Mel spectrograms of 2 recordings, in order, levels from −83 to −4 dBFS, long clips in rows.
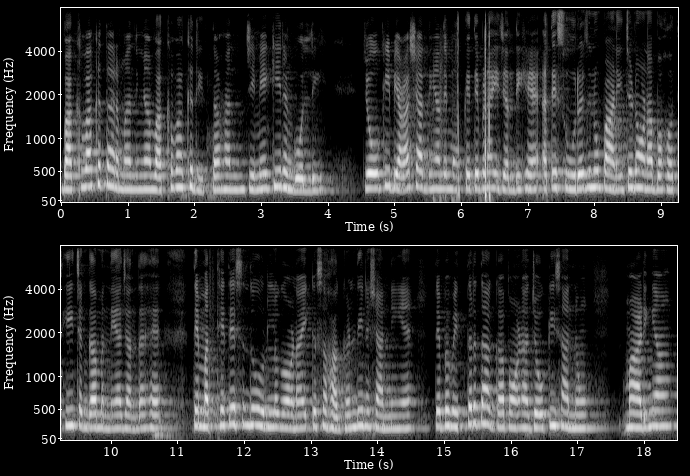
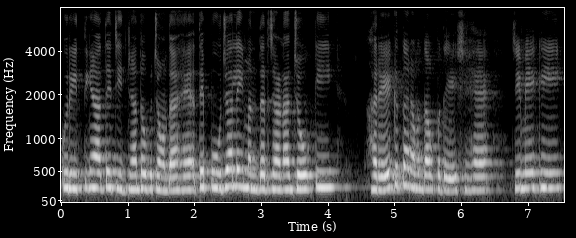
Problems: background sounds at intervals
